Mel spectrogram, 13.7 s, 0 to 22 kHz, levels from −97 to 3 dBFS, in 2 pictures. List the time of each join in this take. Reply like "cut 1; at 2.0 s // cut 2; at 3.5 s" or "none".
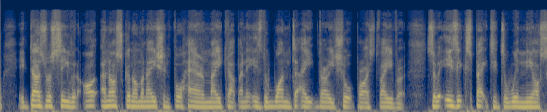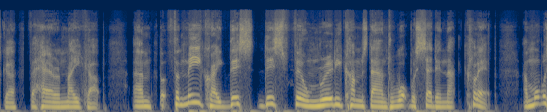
cut 1; at 7.1 s // cut 2; at 8.8 s

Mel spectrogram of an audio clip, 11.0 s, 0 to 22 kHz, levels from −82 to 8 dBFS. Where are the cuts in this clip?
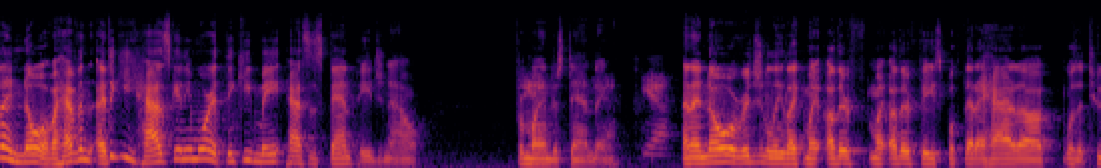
cut 1; at 1.1 s // cut 2; at 1.7 s // cut 3; at 2.9 s // cut 4; at 6.3 s

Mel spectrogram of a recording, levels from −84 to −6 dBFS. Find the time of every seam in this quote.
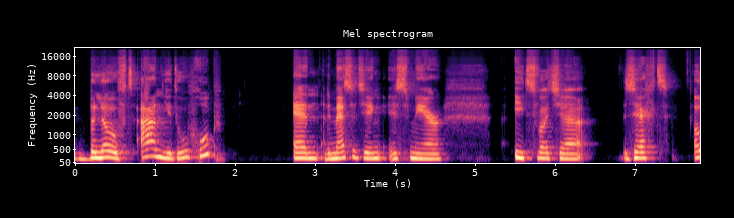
cut 1; at 3.1 s

